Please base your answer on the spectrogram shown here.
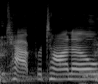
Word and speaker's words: Capano: And hosting with me today we have Hey everyone, I'm Capano rhymes with Capitano, the voice of child's master Skirk.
